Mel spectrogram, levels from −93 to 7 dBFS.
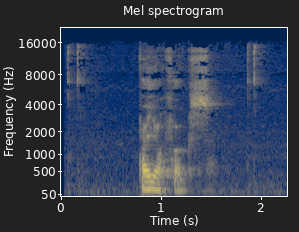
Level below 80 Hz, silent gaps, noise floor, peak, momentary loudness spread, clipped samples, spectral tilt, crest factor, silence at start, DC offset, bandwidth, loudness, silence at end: -60 dBFS; none; -57 dBFS; -2 dBFS; 19 LU; under 0.1%; -4 dB/octave; 22 dB; 0.05 s; under 0.1%; 16.5 kHz; -21 LUFS; 0.3 s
